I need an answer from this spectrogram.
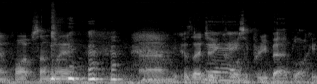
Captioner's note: laughing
